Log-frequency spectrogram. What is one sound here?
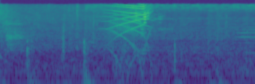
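An electronic scanner sweeps with shimmering tones.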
